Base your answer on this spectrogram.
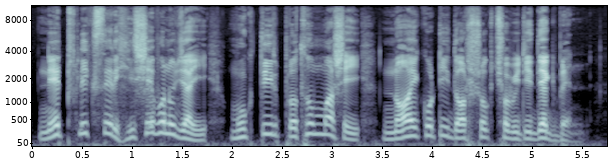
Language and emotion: Bengali, neutral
